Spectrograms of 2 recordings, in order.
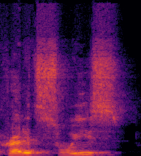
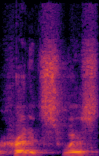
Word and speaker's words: Credit Suisse: but it Rhymes and Credit Suisse or credit Swiss depending on how you want to pronounce it well it seems like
